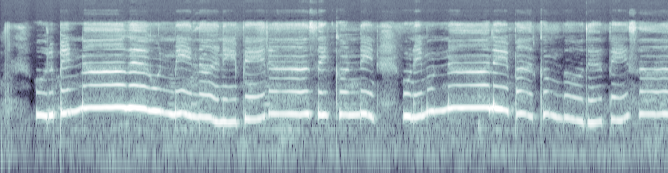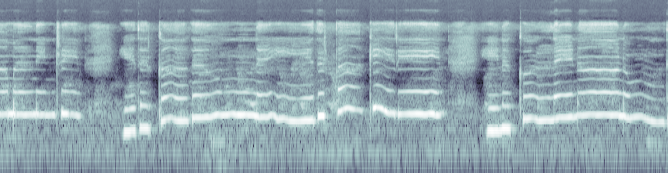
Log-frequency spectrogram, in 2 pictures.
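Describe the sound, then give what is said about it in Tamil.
A woman sings a slow, melodic song alone with no instrumental backing, her voice steady, holding long wavering notes in phrases separated by short breaths. “நீங்கள் நிறைய short films பண்ணியிருந்தாலும் சிங்கர்னு கேள்விப்பட்டேன் ஸோ ஒரு பாட்டு பாட முடியுமா பாட்டா ஐயோ கேவலமாக பாடுவேனே சரி ஓகே ப்ரோ பாடுறேன்”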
